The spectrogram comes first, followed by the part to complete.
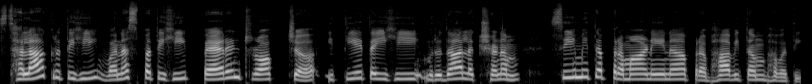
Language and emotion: Sanskrit, neutral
